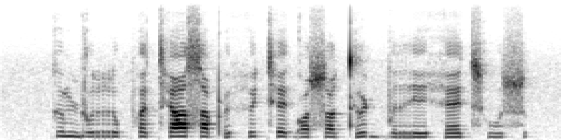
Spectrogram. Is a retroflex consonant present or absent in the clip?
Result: present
